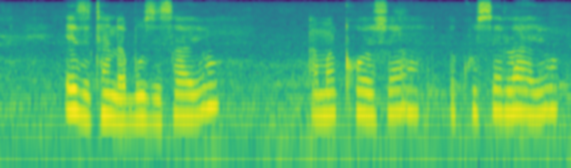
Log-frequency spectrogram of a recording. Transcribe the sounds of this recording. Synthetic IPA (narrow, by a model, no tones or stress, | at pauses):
ezitʰandʱaɓuzisaːjɔ | a̰maǃʰɔʃa | akʰusɛlaːjɔ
